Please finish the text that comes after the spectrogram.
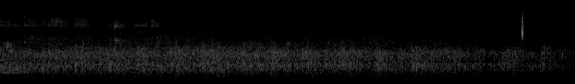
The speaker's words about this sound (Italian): E poi facciamo un altro grande applauso per Carlo Maria Persano.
